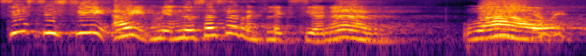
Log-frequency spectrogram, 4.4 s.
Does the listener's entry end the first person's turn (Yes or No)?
Yes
